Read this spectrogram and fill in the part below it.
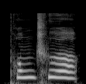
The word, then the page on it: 通车: tōng chē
